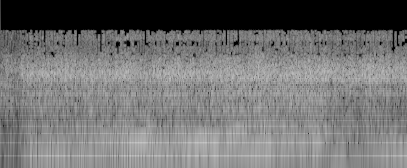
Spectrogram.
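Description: A taxi accelerating hard away, its engine note climbing steadily in pitch, with a drop and renewed climb partway through as if shifting gear, a smooth, moderately loud drone heard alone.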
